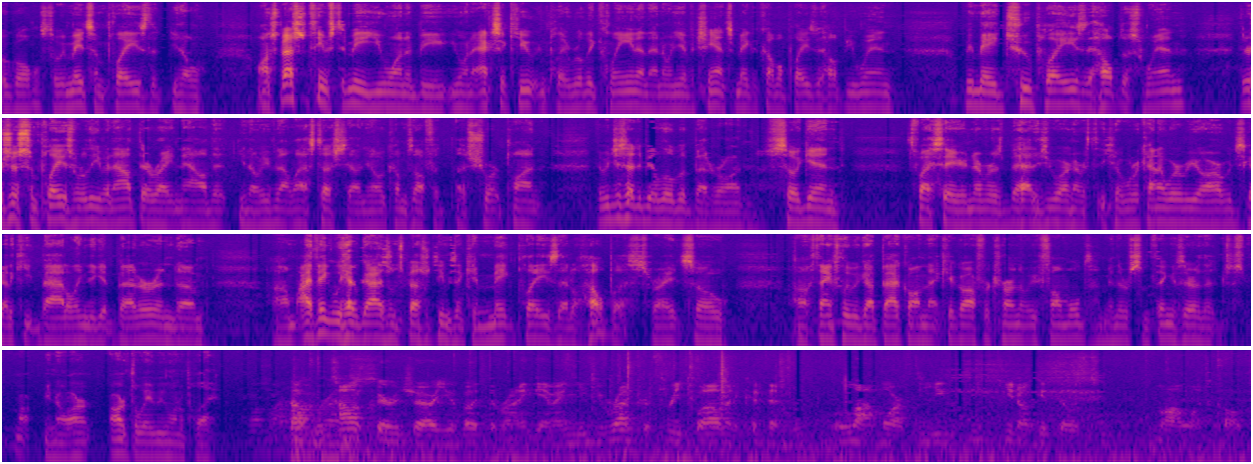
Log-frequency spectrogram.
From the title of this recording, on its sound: Post Game Press Conference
